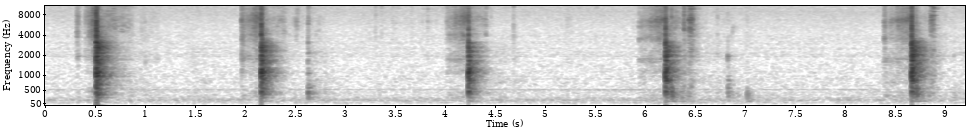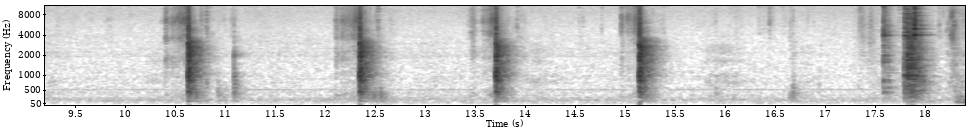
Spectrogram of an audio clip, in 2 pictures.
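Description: A knife cuts green bananas into thick slices on a board, producing a dozen or so crisp, evenly spaced chops close up, each a sharp knock, with near silence between strokes.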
